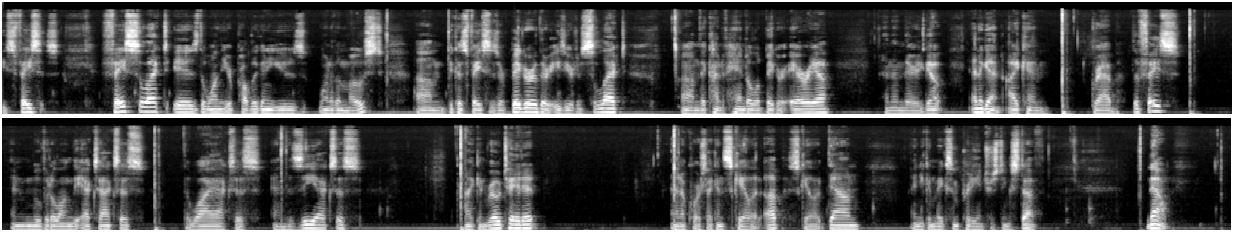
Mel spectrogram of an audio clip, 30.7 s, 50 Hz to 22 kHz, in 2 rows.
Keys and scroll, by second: 13.2 g, 14.8 x, 17.3 y, 18.9 z, 21.1 r, 23.7 s.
